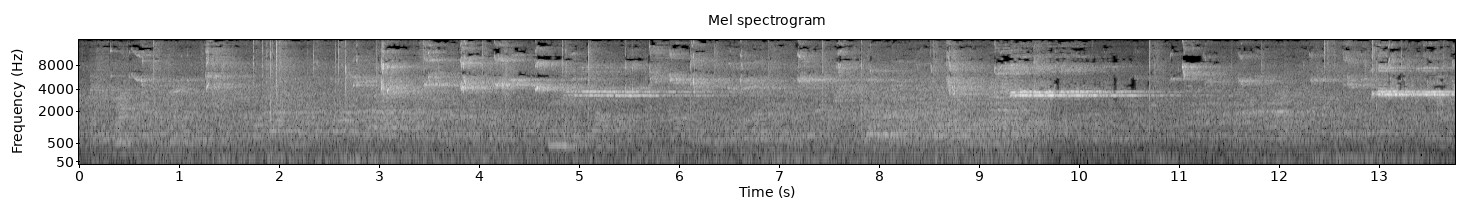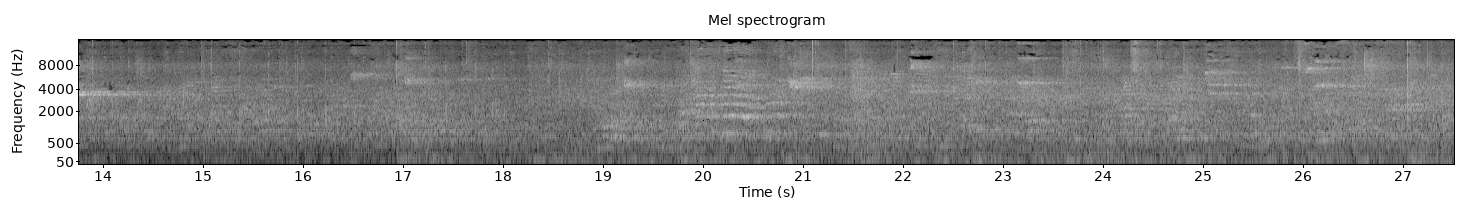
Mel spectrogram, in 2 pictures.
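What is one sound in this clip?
Players and spectators shout and chatter in the gym.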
